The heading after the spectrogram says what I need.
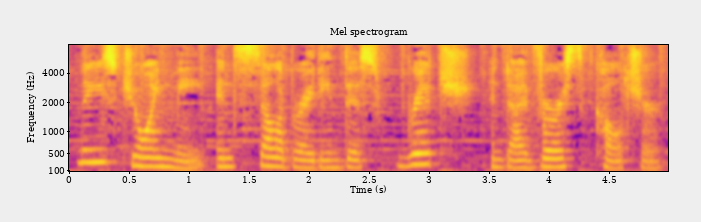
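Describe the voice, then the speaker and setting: A middle-aged woman hosting a program, reading a welcoming scripted introduction with measured delivery. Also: medium pitch, animated, warm tone, soft background music. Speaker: podcast host and interviewer. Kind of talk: scripted intro then interview questions.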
